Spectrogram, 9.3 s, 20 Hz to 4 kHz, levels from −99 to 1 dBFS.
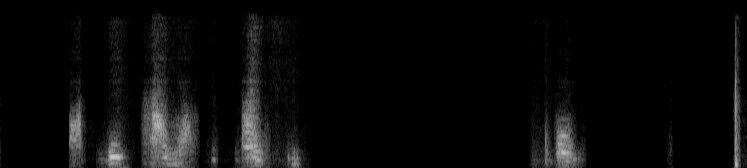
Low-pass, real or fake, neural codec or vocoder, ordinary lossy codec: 3.6 kHz; fake; codec, 44.1 kHz, 0.9 kbps, DAC; AAC, 16 kbps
